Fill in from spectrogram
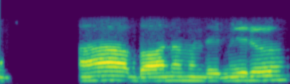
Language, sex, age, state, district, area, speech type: Telugu, male, 30-45, Andhra Pradesh, Kurnool, rural, conversation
